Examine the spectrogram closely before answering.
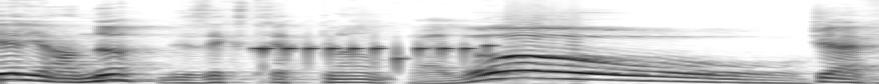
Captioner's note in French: sonnerie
